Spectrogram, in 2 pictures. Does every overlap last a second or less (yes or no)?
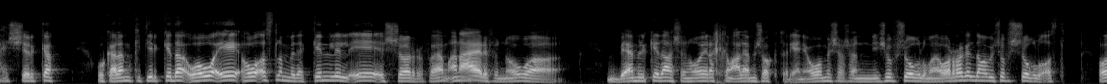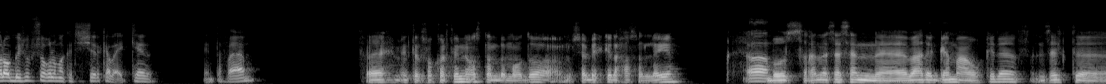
yes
